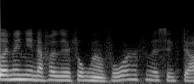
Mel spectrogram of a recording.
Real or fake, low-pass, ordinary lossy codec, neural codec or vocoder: fake; 5.4 kHz; none; codec, 16 kHz, 0.5 kbps, FunCodec, trained on Chinese and English, 25 frames a second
